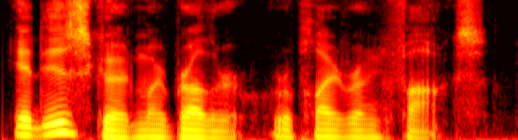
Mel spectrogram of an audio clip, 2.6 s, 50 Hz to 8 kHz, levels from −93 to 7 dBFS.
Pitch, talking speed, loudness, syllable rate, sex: 110 Hz, 185 wpm, -20 LUFS, 4.9 syllables/s, male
